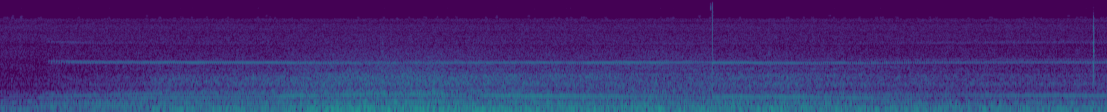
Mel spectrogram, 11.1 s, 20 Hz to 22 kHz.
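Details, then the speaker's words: BMW 3 Series F30 heater/AC blower motor: fan rush with steady high whistle and wavering squeal from the faulty motor, before removal, lubrication and reinstallation. "а я нахожу все автомобили в третьей серии кузов f30 неисправность свистит скрипит мотор вентилятора отопителя"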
